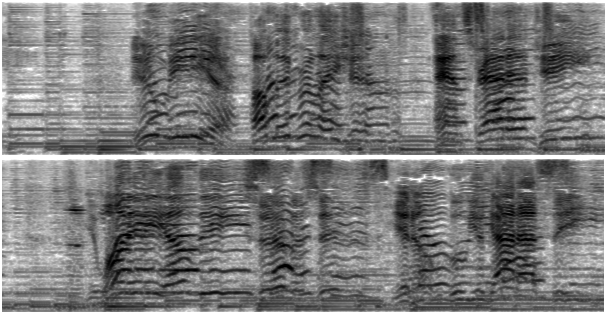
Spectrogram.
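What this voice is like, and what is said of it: Northeast American accent. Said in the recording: “that Northeast accent”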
